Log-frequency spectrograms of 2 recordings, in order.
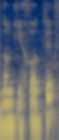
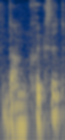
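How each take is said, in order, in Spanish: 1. La consonante del medio es un sonido j fuerte. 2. La consonante del medio es un sonido ks.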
